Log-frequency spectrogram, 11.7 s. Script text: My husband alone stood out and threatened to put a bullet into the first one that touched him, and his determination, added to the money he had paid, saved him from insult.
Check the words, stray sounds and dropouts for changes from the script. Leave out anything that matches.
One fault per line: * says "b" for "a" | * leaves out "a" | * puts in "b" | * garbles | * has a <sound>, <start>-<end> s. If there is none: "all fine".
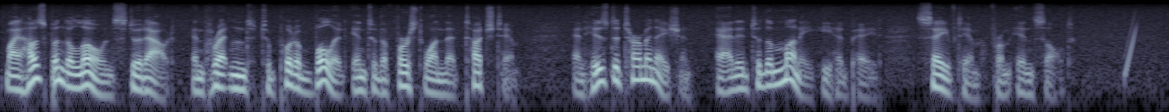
* has a chirp, 11.2-11.4 s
